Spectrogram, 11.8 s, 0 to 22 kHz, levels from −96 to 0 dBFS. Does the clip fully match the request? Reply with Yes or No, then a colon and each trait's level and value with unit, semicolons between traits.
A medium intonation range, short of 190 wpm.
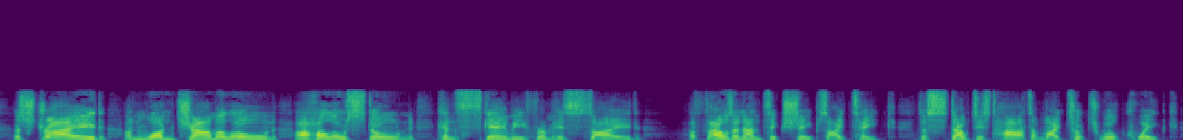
Yes: average, 3.8 semitones; average, 140 wpm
